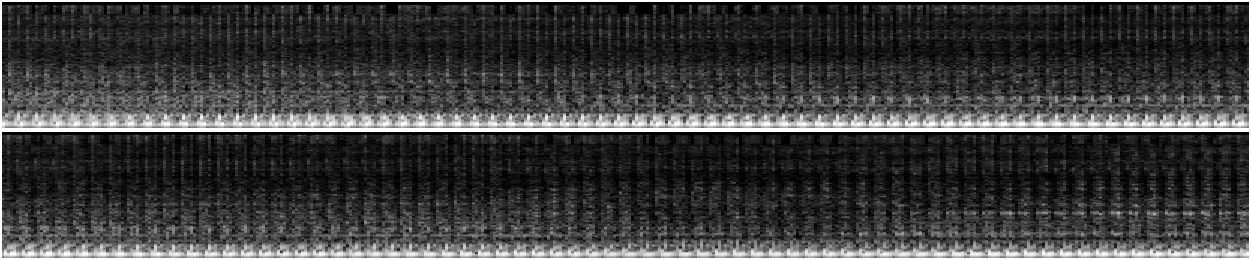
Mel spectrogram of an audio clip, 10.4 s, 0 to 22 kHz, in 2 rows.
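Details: RT100 two-stroke motorcycle at idle after draining engine oil that had not been changed for a long time: a steady, even idle with a regular low putter and no knocks or rattles; sounds healthy.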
